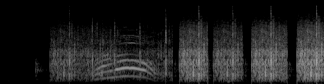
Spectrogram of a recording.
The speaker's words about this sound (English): Do you want to give the applause button?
